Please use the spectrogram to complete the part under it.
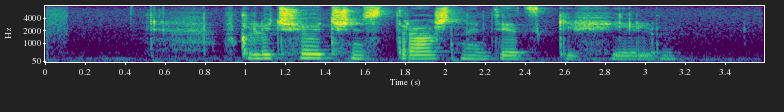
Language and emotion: Russian, neutral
